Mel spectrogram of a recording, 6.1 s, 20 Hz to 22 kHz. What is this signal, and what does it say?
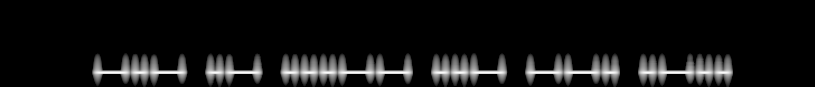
Morse code, heard as a keyed tone, about 17 wpm, 700 Hz. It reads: KA3UGL
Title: USA Call Signs Repeated 2x 17wpm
